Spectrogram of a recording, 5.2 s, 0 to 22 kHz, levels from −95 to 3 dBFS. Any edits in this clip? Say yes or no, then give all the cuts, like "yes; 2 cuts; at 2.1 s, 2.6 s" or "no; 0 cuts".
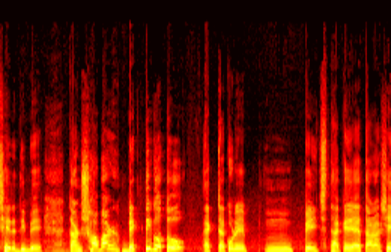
no; 0 cuts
